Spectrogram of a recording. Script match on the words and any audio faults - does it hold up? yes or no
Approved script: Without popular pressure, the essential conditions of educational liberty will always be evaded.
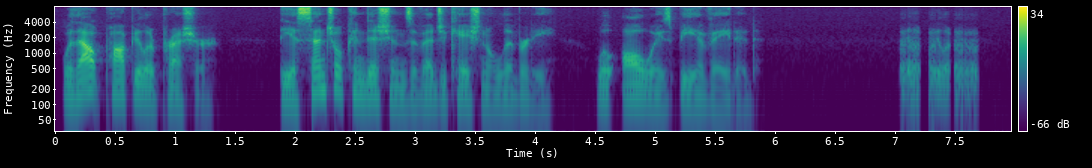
no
